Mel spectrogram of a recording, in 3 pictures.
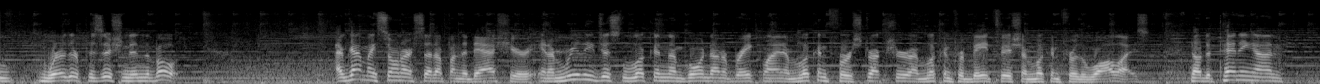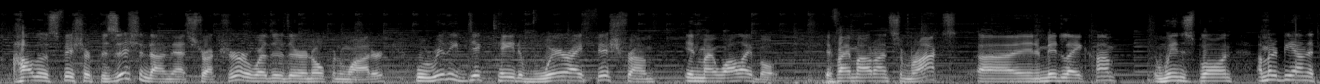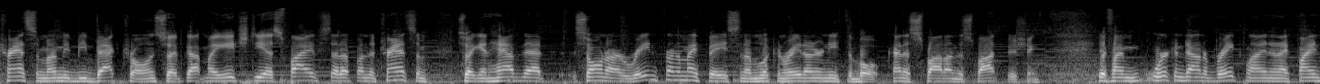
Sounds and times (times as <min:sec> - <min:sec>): Speech: 0:00.0 - 0:01.8, 0:03.4 - 0:12.8, 0:13.4 - 0:36.8, 0:37.4 - 0:39.6
Music: 0:00.0 - 0:39.6.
